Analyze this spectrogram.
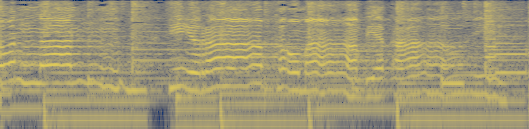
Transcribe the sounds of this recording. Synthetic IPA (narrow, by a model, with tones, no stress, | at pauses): ɔ˧˥˨nːa˧˥n | t̪ʰiː˧˩ɾa˦˧˥p̚kʰa˧˩wmaː˧bi˧˩ət̪̚ʔa˧j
